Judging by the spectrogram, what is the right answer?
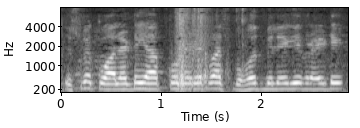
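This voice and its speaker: A shopkeeper showing his cosmetics stock in a crowded shop, reeling off prices per dozen and per piece in a steady sales patter. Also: high-pitched, brisk, noisy background. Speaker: wholesale shopkeeper. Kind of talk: sales pitch.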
